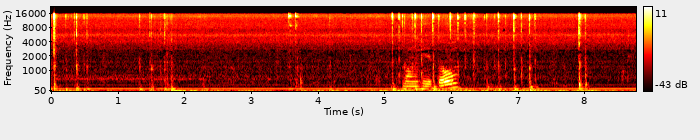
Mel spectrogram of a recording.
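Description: Brief bursts of typing on a computer keyboard in a classroom setting, a few scattered clicks and then a quick cluster of keystrokes, over a steady low hum, with a voice speaking.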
